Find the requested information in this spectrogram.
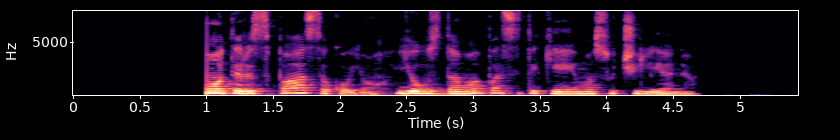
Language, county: Lithuanian, Telšiai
